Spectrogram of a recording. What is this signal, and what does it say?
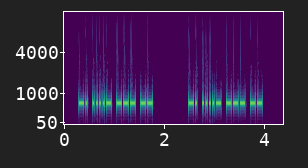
Morse code, heard as a keyed tone, about 36 wpm, 700 Hz. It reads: N4OM N4OM
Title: USA Call Signs - 4 Characters - Repeated 2x - 35wpm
